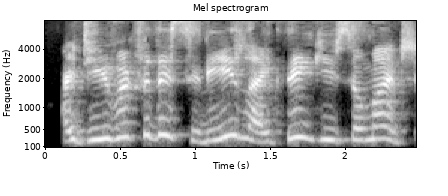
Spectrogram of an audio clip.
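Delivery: exaggerated Canadian accent, very loud and high-pitched. Quoting people who have thanked them, put-on canadian accent. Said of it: "We're laughing at the accent you just checked on".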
